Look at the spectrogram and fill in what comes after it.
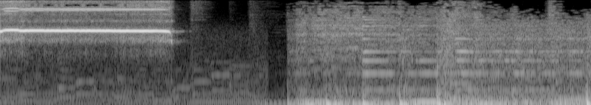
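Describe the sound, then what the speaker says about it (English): A dog whistle gives one loud, sustained high-pitched tone for about a second, then cuts off and is followed by indistinct background noise. "I just bought a dog whistle."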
